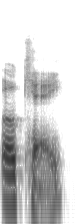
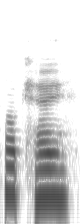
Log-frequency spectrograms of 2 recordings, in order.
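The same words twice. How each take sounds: First: It is said in a smug, annoying way. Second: It is said in a sad, depressed way.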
